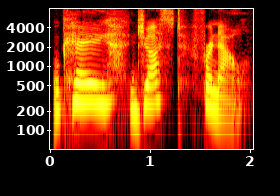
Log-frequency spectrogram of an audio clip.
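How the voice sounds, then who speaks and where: Actress as earnest female adventurer, morally insistent, higher voice, fantasy drama, dry sound. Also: expressive, takes it slowly, dry recording. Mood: reluctant. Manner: indignant, pleading. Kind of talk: fantasy drama table read.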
